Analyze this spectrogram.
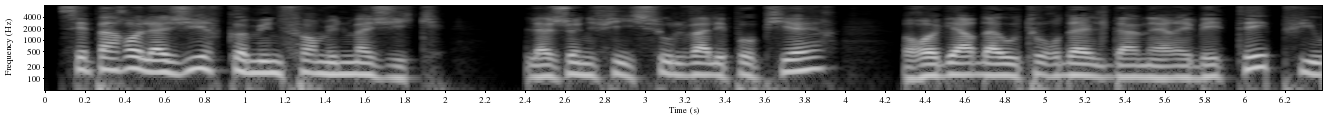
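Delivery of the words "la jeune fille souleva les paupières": ordinary delivery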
